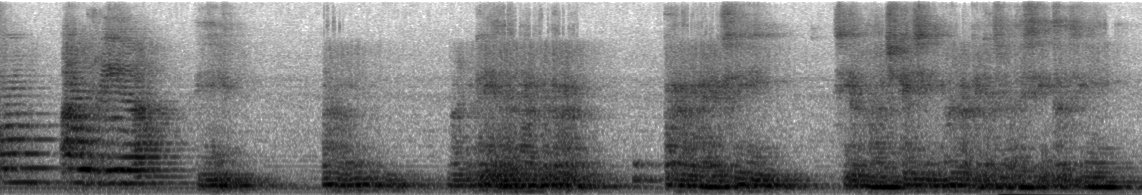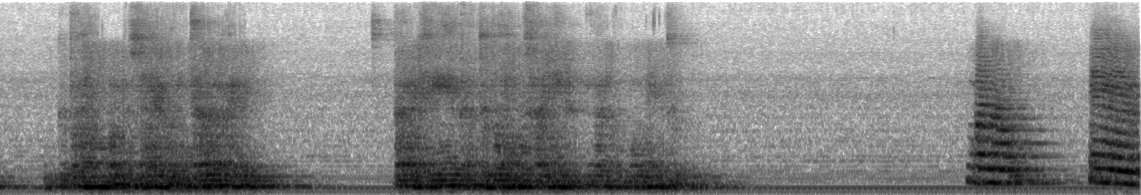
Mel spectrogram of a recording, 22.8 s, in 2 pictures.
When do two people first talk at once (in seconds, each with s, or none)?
none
